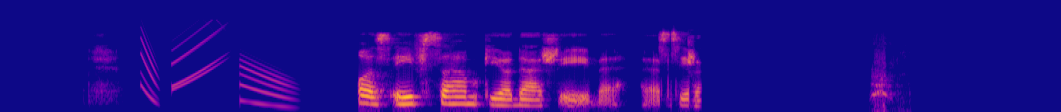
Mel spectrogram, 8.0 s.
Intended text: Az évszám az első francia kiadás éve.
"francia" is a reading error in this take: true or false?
true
